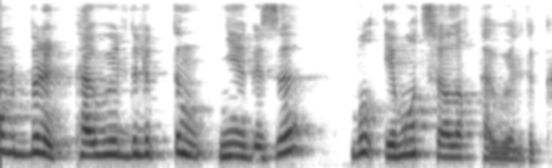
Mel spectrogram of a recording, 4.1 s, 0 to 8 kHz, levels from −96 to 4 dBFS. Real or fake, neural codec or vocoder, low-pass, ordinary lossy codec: real; none; 7.2 kHz; none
